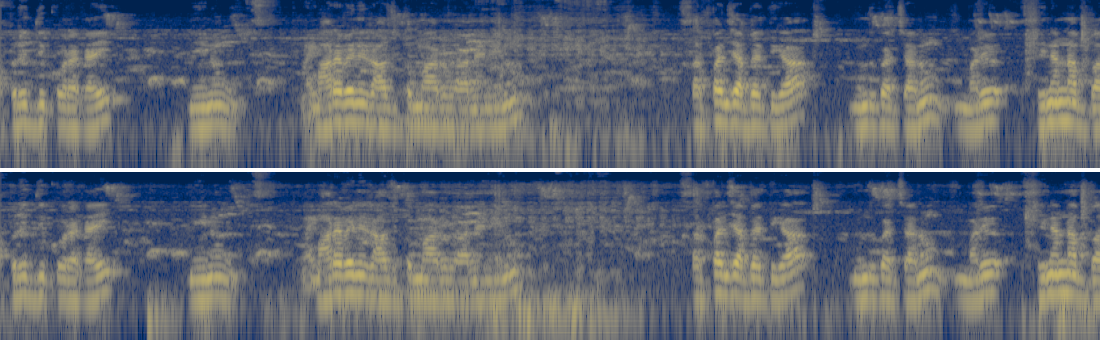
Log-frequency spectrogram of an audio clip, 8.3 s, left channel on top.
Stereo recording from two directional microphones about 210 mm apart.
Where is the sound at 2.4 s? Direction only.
5° left (ahead or behind).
